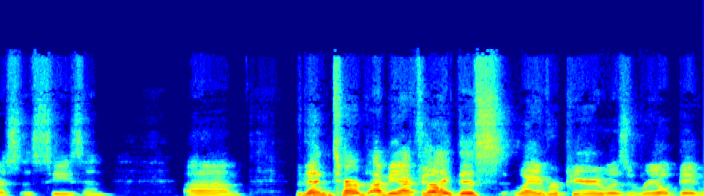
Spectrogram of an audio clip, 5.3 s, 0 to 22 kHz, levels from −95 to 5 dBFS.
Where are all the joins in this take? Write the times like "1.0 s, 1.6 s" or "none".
none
